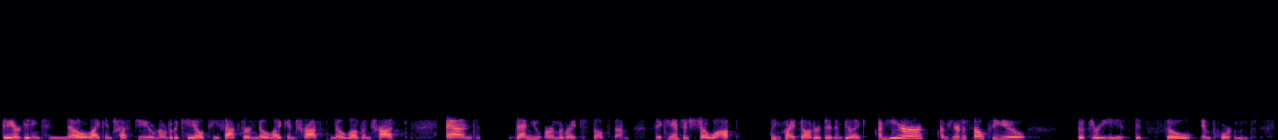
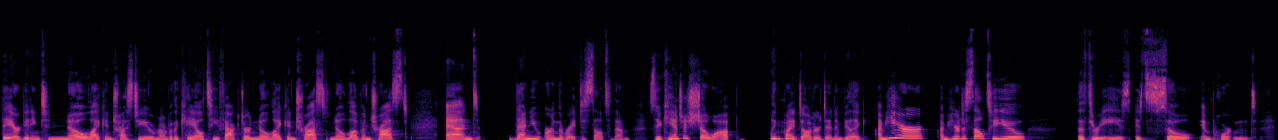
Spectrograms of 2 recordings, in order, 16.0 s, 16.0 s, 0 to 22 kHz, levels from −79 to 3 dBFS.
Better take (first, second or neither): second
